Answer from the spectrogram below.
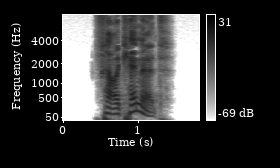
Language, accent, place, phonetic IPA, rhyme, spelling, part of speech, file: German, Germany, Berlin, [fɛɐ̯ˈkɛnət], -ɛnət, verkennet, verb, De-verkennet.ogg
- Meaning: second-person plural subjunctive I of verkennen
